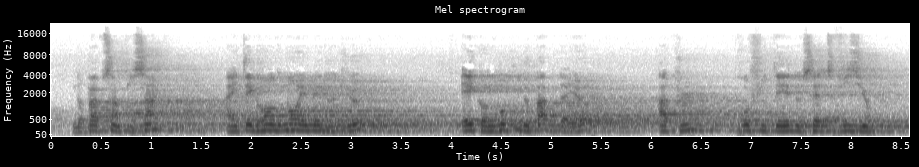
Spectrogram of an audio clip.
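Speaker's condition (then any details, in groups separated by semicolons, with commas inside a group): No condition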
